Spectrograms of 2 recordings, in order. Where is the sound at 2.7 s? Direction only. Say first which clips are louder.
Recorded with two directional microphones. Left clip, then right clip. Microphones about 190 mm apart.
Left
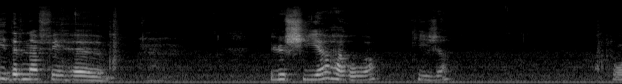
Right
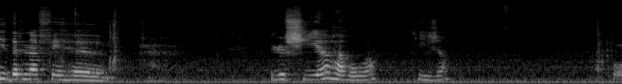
Left 2 dB; 30° left (ahead or behind).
